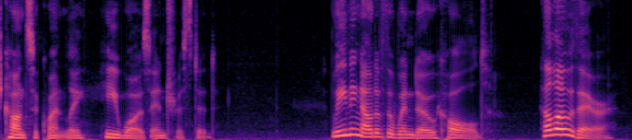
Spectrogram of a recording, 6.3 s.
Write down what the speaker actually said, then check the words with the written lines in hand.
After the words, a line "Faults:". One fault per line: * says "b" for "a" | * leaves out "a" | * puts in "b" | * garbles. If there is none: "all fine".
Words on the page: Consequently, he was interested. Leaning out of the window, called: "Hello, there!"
Consequently, he was interested. Leaning out of the window, called: "Hello, there!"
Faults:
all fine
